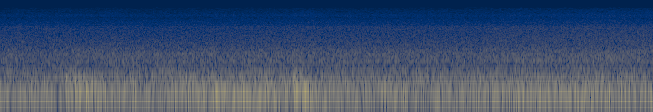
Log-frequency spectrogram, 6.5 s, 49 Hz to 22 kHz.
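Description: Steady road and engine rumble heard inside the cabin of a Citroën C3 1.0 cruising at highway speed, with tyre hiss from the wet asphalt.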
